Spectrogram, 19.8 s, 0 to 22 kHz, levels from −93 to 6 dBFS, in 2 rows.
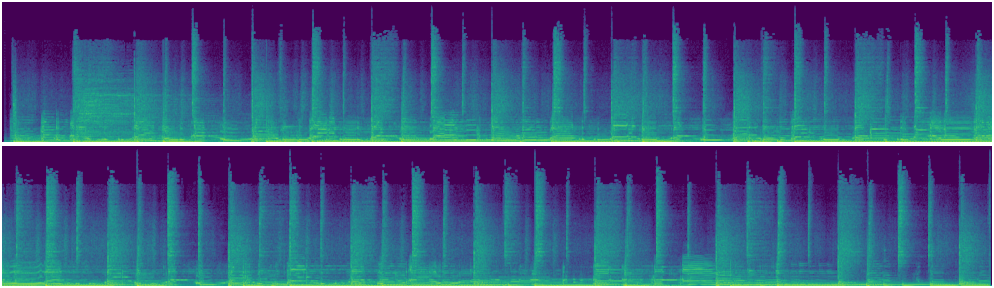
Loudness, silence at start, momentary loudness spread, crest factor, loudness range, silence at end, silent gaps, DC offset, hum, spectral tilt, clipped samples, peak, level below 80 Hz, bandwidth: -18 LUFS; 0.05 s; 4 LU; 16 dB; 2 LU; 0 s; none; under 0.1%; none; -6 dB/octave; under 0.1%; 0 dBFS; -22 dBFS; 18 kHz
